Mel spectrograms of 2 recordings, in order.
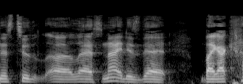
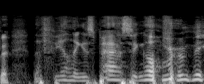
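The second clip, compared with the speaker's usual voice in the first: mock panic while laughing, higher pitch; 8 semitones higher than usual. Imitating how the other speaker talked during panic attacks, laughing. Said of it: "So I can't do it without laughing".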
